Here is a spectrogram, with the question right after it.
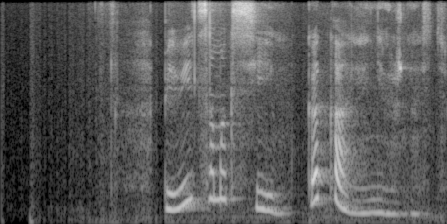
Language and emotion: Russian, positive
